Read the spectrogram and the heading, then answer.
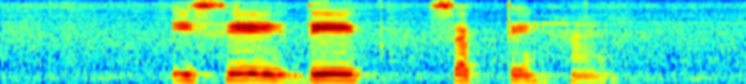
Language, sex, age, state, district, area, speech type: Hindi, female, 30-45, Uttar Pradesh, Mau, rural, read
